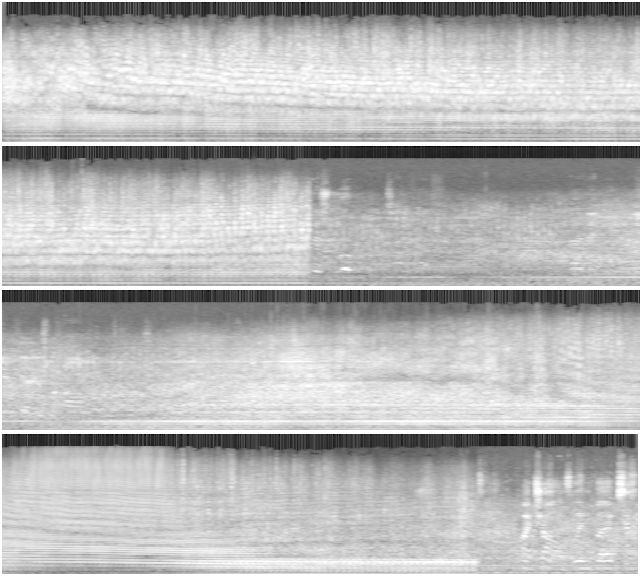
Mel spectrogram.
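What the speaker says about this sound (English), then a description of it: "another of the famous American training aircraft of the Second World War, demonstrating its less than stellar performance" A Ryan ST-A, a Second World War American trainer aircraft, flies past at an airshow. Its propeller engine drones loudly and continuously, with the pitch shifting as it passes, under a commentator's voice.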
